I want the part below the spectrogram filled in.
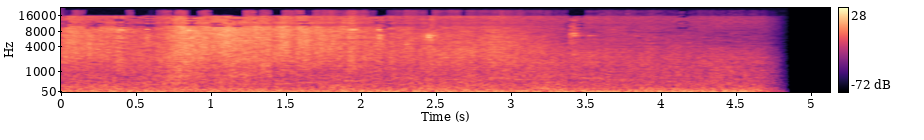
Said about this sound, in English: Another explosion for you, my man.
